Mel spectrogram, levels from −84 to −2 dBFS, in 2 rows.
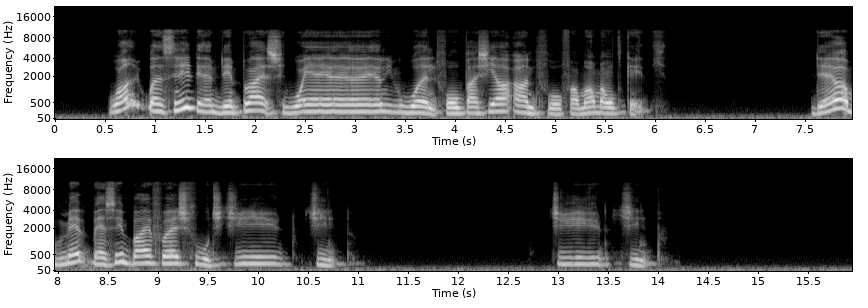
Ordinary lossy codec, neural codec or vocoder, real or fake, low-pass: none; autoencoder, 22.05 kHz, a latent of 192 numbers a frame, VITS, trained on many speakers; fake; none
